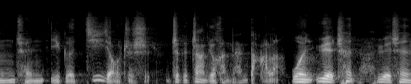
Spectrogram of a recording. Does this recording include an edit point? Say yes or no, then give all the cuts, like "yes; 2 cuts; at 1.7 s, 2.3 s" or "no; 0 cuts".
yes; 1 cut; at 2.8 s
